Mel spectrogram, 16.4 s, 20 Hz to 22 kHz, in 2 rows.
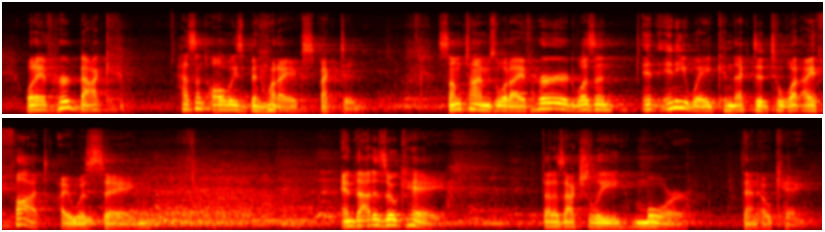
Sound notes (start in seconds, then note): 9.5 laughter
